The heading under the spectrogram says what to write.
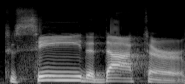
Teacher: c'est pas un A long. Attention, c'est pas docteur. Non, c'est entre le A et le O, mais phonétiquement, en fait, on l'écrit comme ceci. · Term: voyelle longue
